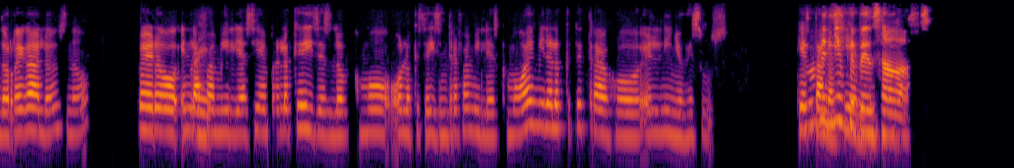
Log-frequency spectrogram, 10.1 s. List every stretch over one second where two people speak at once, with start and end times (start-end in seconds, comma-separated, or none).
8.0-9.2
